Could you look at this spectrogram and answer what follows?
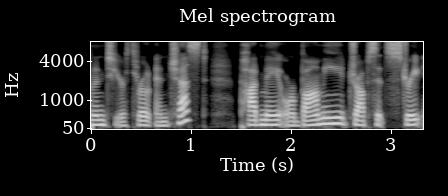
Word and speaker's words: Padme: In the original Sanskrit, the word Padme has a P and an M sound right next to each other. To adapt this to the local phonetic constraints of the time, that single syllable had to be split into 2 distinct sounds, Ba and Mi.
